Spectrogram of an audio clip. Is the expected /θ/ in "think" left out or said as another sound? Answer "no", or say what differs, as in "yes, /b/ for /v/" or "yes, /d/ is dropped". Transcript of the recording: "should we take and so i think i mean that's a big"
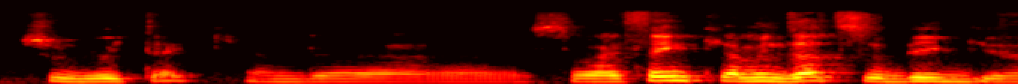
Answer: no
